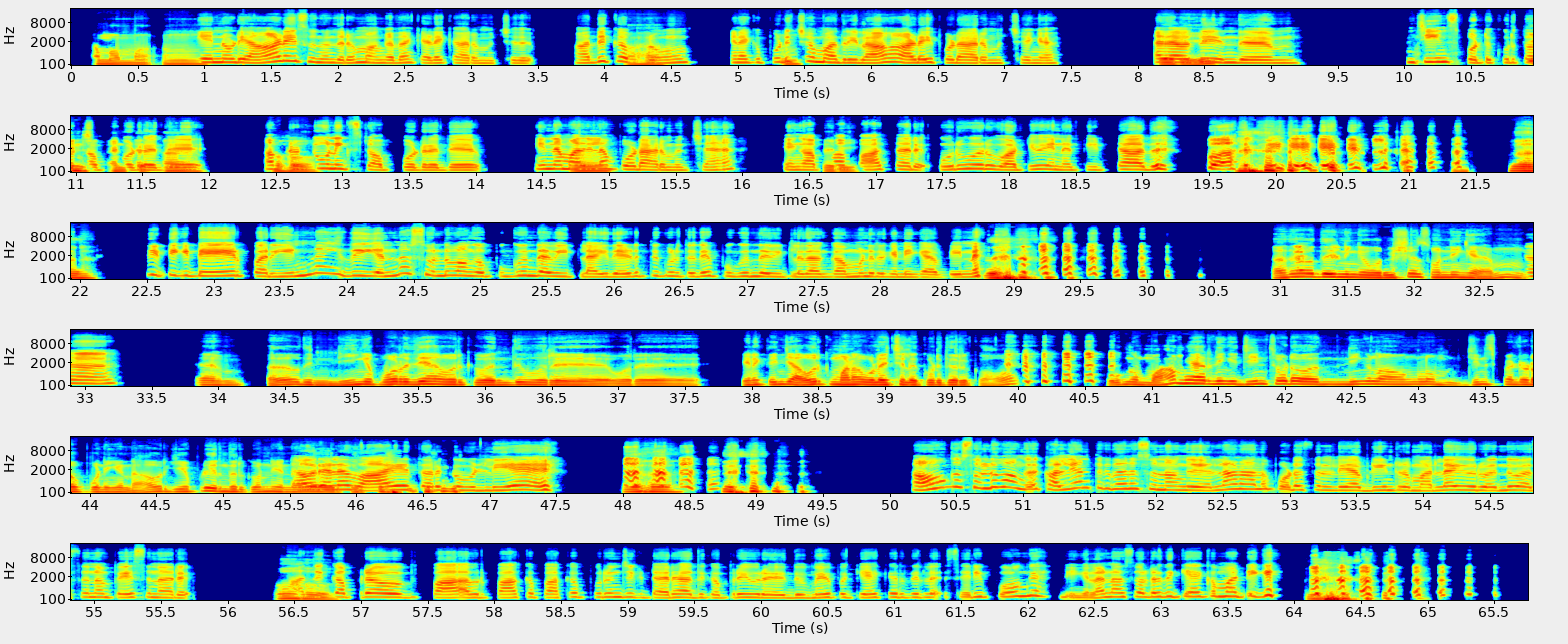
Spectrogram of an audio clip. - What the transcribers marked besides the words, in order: laughing while speaking: "மாதிரில்லாம் ஆடை போட ஆரம்பிச்சேங்க"; horn; in English: "டூனிக்ஸ் டாப்"; laugh; laughing while speaking: "வார்த்தயே இல்ல"; laugh; laugh; laugh; laugh; laughing while speaking: "பண்"; laughing while speaking: "ஆஹா"; laugh; laugh
- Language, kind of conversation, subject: Tamil, podcast, புதிய தோற்றம் உங்கள் உறவுகளுக்கு எப்படி பாதிப்பு கொடுத்தது?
